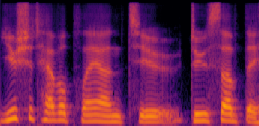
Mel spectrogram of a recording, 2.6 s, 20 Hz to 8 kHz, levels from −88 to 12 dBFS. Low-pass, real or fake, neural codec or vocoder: 7.2 kHz; fake; codec, 16 kHz, 0.3 kbps, FocalCodec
